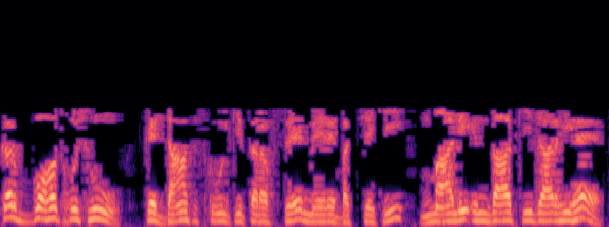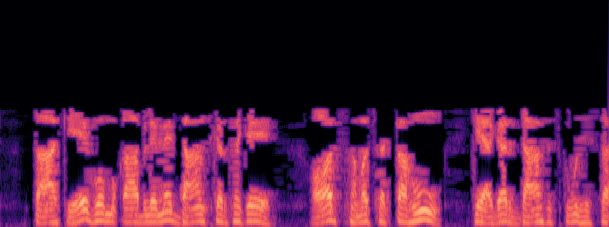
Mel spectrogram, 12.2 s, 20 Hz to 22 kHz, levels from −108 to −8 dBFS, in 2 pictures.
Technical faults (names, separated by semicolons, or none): MP3 compression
